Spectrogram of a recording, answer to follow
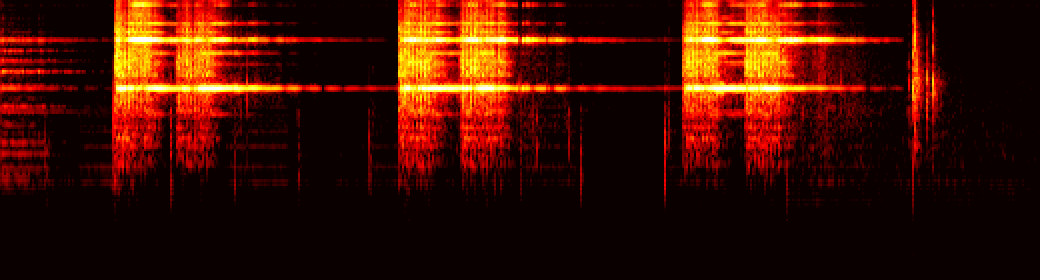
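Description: A desk telephone's bell ringing three times, about three seconds apart, each ring a quick double burst.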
